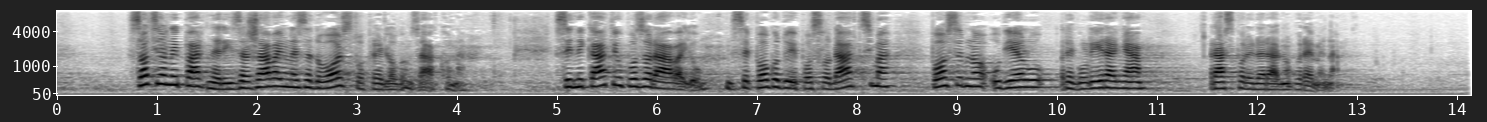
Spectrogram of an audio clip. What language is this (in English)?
Croatian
